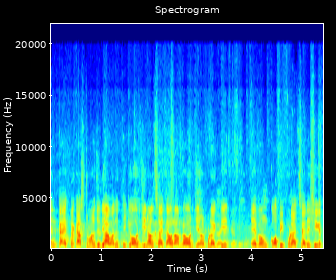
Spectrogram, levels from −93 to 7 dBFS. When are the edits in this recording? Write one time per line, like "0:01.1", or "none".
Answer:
none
